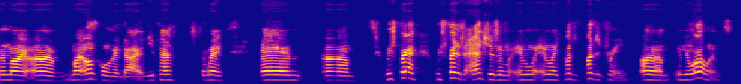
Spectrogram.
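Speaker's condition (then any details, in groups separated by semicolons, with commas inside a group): Cerebral palsy; from birth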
